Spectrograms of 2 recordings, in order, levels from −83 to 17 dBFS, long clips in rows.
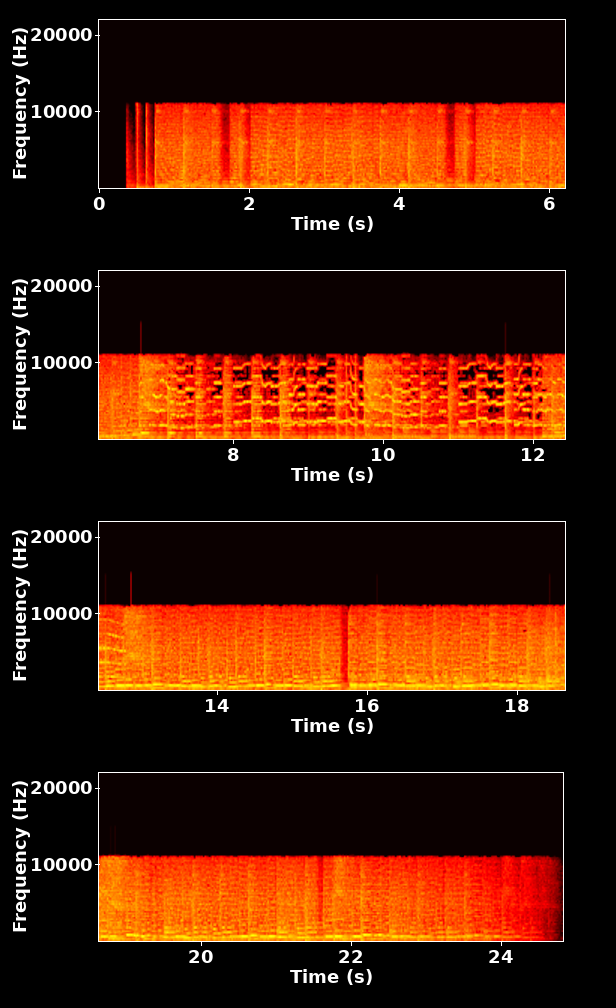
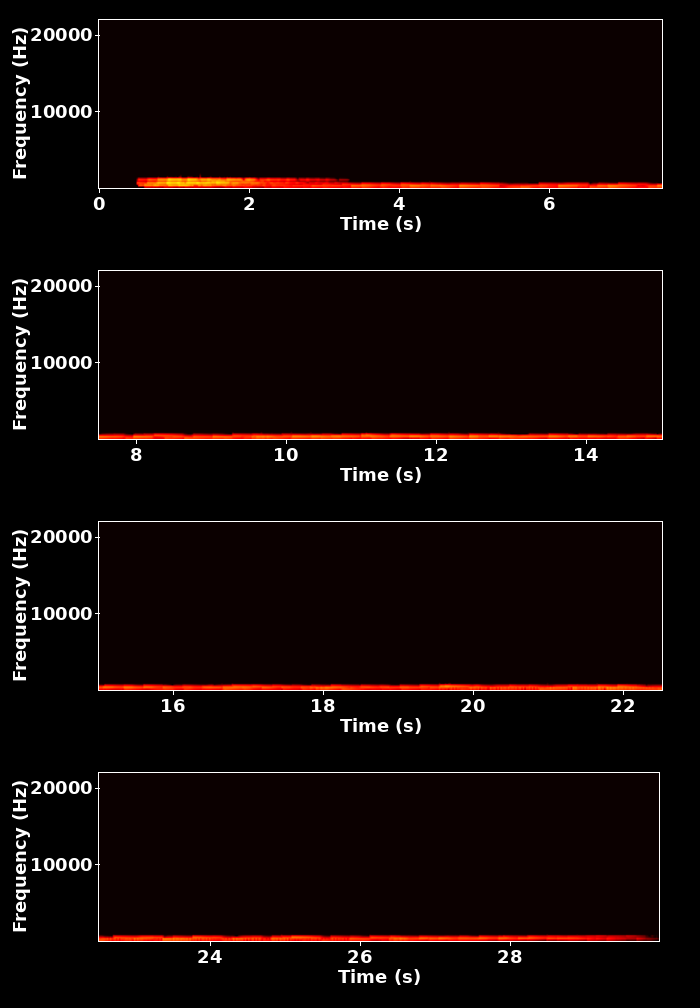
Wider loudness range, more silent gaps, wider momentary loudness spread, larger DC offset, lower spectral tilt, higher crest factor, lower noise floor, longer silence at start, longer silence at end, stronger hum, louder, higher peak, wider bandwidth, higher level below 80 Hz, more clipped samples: second, 5 LU vs 11 LU; neither; second, 7 LU vs 11 LU; neither; second, -0.5 dB/octave vs -10 dB/octave; second, 14 dB vs 26 dB; second, -36 dBFS vs -85 dBFS; second, 0.35 s vs 0.5 s; second, 0.3 s vs 0.55 s; neither; first, -11 LUFS vs -30 LUFS; first, 0 dBFS vs -6 dBFS; first, 11.5 kHz vs 1.5 kHz; first, -46 dBFS vs -90 dBFS; neither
